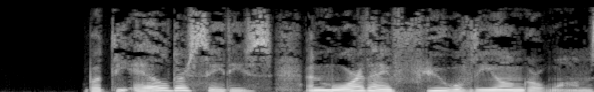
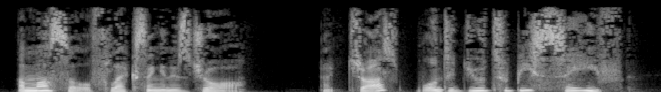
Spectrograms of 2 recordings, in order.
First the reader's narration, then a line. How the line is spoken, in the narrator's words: he says finally, softly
